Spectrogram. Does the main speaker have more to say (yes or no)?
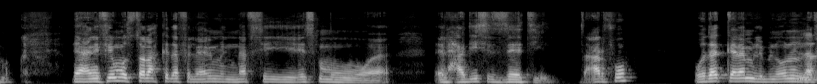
yes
